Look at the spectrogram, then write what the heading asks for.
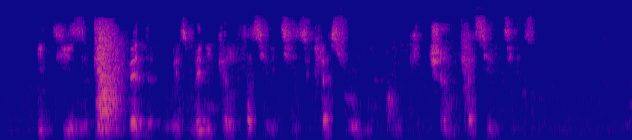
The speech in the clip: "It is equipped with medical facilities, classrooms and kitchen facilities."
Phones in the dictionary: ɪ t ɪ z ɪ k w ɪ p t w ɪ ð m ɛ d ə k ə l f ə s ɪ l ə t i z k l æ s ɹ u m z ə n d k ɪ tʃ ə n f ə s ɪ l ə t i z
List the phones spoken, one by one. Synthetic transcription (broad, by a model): ɪ t ɪ z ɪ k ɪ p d w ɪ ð m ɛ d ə k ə l f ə s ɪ l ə t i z k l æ s ɹ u m ə n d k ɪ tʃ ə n f ə s ɪ l ə t i z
